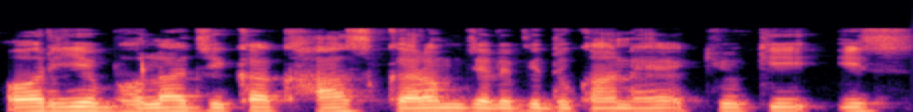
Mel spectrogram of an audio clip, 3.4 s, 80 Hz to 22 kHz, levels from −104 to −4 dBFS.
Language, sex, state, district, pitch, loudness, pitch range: Hindi, male, Bihar, Jahanabad, 125 Hz, -18 LUFS, 120-130 Hz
